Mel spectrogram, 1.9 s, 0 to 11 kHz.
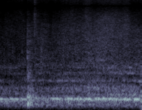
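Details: BougeRV diesel heater ported into the side of a '78 GMC Motorhome, running on its high setting with 176-degree air from the outlet: steady fan rush, constant mid-pitched hum, no knocks or surging; normal smooth running at high output.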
